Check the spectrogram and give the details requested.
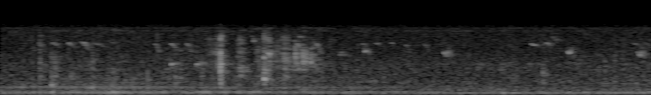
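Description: Near silence outdoors: faint, scattered short bird chirps, with a few soft clicks about two to three seconds in.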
